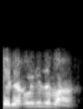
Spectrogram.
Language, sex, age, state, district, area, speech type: Assamese, male, 45-60, Assam, Nalbari, rural, conversation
